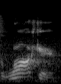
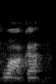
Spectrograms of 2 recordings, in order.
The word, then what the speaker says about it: Wacha: And nobody knows how to pronounce his name because if you hear it, you immediately think it's Walker, but it's not. It's Wacha.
